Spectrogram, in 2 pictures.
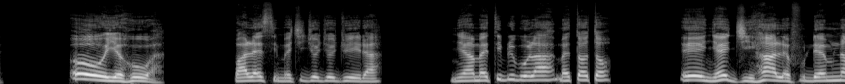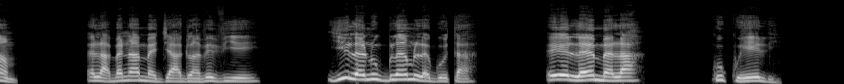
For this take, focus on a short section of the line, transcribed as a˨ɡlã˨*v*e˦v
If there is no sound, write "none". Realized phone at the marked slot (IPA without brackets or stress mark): v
